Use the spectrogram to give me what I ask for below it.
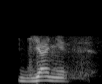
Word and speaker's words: Yañez: Yañez. My name is Yañez.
